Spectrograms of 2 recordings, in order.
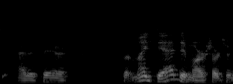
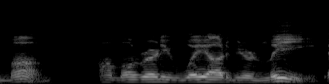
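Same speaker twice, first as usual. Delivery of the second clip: mock-boastful raised voice; loud taunting boast; 9 dB louder than usual. Manga daughter bragging to her mom, loud mock taunt. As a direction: call out the brag loudly, imitating the character.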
